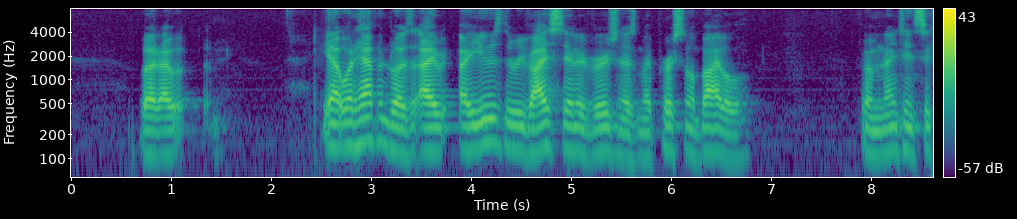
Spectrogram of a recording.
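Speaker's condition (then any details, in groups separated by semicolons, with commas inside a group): Parkinson's disease; age 74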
